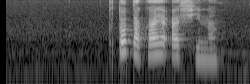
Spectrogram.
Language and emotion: Russian, neutral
